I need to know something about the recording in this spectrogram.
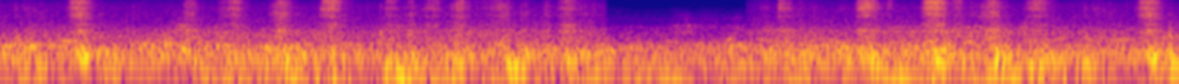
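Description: Handwriting on paper: quick runs of scratchy strokes, pausing for about half a second a little past the middle, then starting again.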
